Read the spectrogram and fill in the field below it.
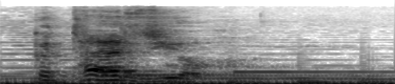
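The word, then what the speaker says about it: καθαρίζω: Bracket में कथा रीजो, जबकि प्रोनाउंसिएशन में है कथैरजियो।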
